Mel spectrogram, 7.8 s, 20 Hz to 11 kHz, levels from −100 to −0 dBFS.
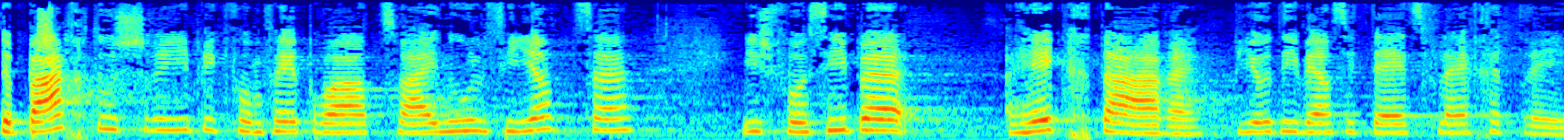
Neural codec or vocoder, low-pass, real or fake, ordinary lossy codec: none; none; real; none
